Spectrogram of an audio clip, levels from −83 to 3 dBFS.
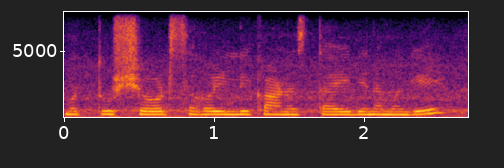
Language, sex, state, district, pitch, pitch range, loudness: Kannada, female, Karnataka, Bidar, 230 Hz, 220-235 Hz, -13 LUFS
